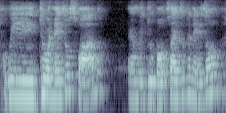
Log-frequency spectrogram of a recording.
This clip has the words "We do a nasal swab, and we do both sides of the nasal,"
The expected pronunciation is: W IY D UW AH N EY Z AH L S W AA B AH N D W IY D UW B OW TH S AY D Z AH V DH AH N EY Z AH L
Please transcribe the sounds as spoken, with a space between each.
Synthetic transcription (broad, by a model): W IY D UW AH N EY Z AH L S W AA B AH N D W IY D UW B OW TH S AY D Z AH V DH AH N EY Z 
